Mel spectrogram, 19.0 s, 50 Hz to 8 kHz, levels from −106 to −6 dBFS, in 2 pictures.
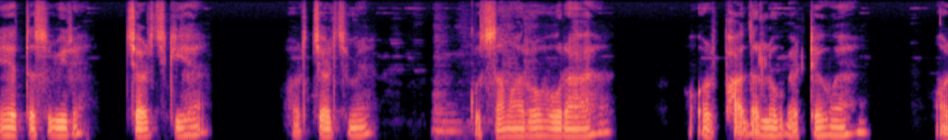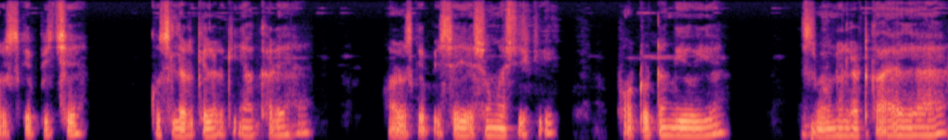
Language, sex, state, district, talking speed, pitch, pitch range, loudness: Hindi, male, Bihar, Muzaffarpur, 130 wpm, 120 Hz, 115-140 Hz, -28 LUFS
